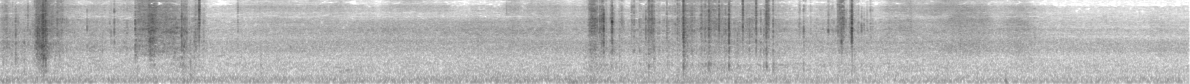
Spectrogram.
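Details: Outdoor traffic rumble with a passing car and scattered sharp clicks and jangles, with no animal voice.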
